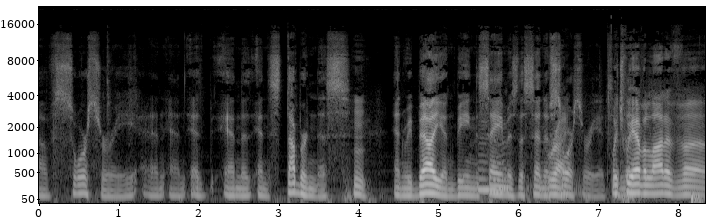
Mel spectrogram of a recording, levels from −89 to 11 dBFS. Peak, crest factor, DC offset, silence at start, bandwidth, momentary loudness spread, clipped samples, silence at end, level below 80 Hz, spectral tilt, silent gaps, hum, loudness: -6 dBFS; 20 dB; under 0.1%; 0 s; 15 kHz; 19 LU; under 0.1%; 0 s; -46 dBFS; -5 dB/octave; none; none; -25 LUFS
